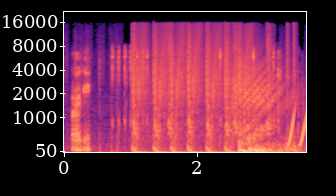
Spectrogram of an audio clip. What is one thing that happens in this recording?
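Rapid game hit sounds clatter in quick succession.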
